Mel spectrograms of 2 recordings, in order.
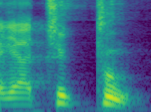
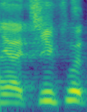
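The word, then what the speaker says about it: يجب: itu pentingnya seperti itu santri akan tahu ini bacanya yajibu apa yajubbu kalau di hadis Al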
